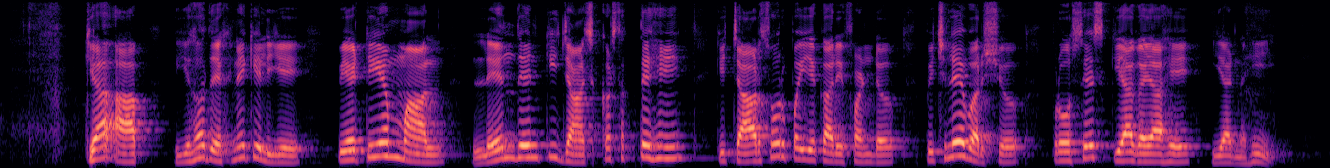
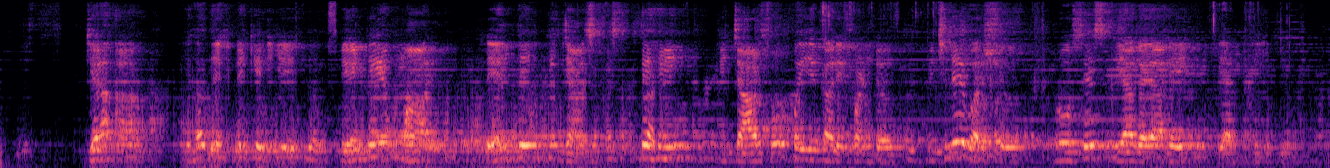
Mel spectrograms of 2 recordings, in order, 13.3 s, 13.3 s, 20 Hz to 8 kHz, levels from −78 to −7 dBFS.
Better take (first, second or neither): first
